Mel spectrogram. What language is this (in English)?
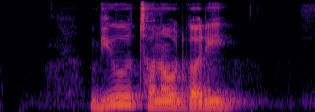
Nepali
